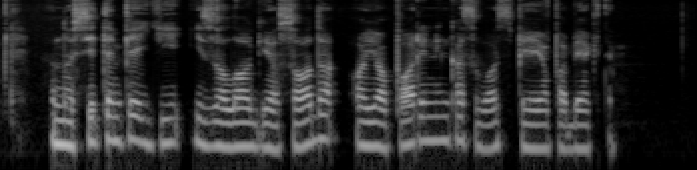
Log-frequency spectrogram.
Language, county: Lithuanian, Klaipėda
